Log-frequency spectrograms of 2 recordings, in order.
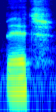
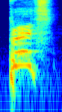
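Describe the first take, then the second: First: The word is said at normal loudness. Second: The word is shouted with full energy. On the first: The speaker calls it wrong. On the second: The speaker calls it right.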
